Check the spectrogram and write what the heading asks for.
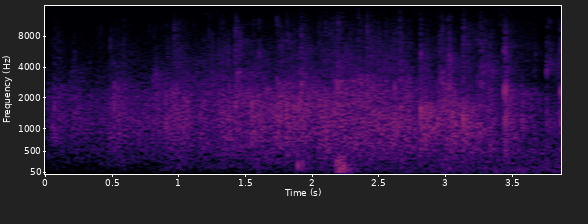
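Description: Sustained audience applause, a dense, even wash of many hands clapping steadily for the whole stretch with no voices over it.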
